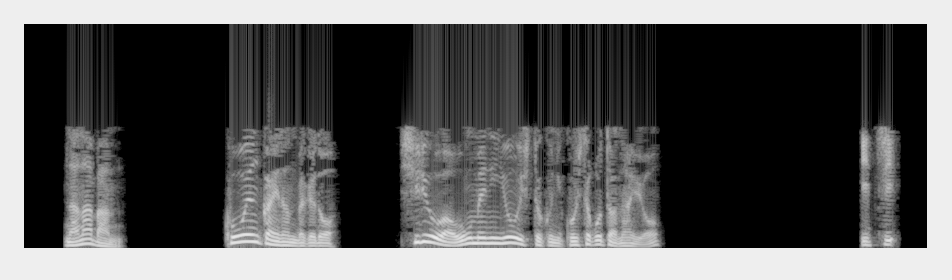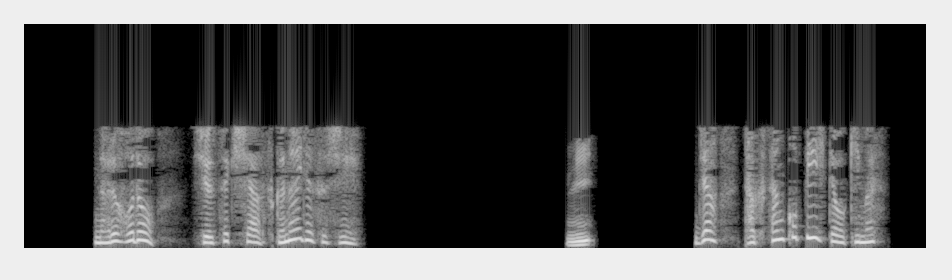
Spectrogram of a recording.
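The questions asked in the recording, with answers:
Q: 講演会なんだけど、資料は多めに用意しとくに越したことはないよ。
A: 2: じゃあ、たくさんコピーしておきます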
